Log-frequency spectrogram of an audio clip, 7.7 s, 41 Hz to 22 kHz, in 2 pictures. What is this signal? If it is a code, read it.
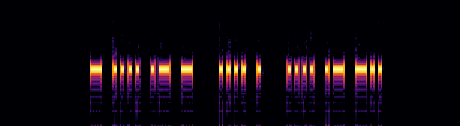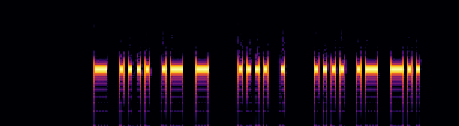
Morse code, heard as a keyed tone, about 31 wpm, 700 Hz. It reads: THAT HE HAD THAT HE HAD
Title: Speed-Racing - Sets of 3 Words 25wpm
